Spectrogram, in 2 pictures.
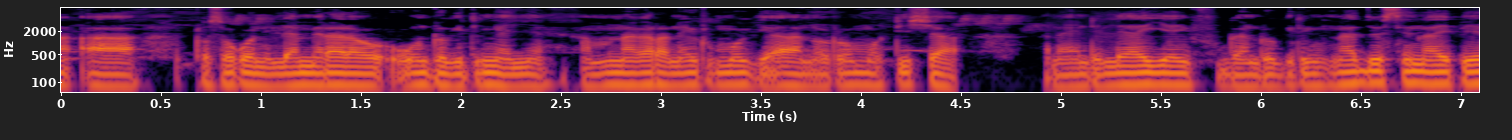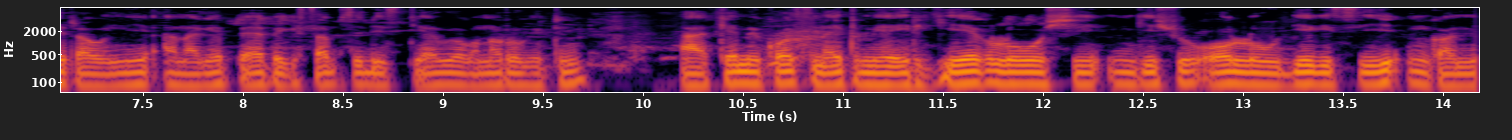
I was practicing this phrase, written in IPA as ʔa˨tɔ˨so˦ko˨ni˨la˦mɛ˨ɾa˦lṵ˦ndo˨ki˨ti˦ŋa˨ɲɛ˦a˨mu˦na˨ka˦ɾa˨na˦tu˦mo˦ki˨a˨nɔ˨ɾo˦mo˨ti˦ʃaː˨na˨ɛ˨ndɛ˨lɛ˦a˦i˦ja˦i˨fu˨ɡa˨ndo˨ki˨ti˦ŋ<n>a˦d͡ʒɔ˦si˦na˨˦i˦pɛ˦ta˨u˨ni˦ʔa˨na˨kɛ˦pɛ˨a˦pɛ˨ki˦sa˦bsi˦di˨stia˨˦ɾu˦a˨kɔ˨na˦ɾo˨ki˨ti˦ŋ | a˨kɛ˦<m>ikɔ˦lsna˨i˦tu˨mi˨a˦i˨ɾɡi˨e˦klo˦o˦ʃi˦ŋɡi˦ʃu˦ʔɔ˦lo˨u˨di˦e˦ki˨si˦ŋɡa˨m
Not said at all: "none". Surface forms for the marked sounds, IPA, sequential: n, m

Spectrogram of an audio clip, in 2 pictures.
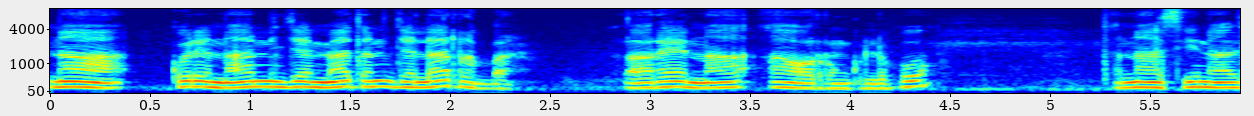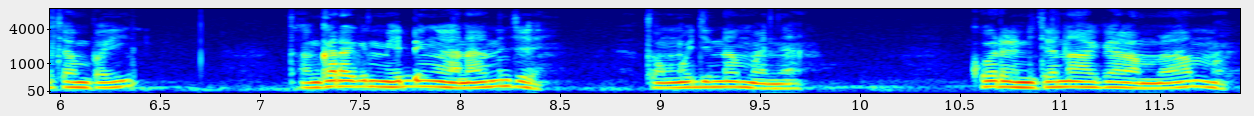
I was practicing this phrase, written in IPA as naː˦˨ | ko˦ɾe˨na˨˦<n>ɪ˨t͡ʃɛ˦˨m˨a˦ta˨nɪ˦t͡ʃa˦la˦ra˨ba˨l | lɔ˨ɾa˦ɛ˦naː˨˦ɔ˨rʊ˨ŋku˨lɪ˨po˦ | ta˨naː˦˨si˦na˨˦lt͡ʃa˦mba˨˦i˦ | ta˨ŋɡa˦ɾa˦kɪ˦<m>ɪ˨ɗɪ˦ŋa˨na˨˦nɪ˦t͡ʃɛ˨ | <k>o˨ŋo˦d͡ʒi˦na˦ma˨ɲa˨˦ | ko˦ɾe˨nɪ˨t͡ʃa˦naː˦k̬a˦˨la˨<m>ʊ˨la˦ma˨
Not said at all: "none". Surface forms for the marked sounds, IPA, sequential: n, m, t, m

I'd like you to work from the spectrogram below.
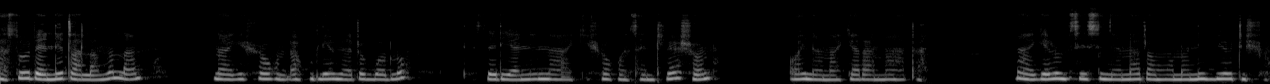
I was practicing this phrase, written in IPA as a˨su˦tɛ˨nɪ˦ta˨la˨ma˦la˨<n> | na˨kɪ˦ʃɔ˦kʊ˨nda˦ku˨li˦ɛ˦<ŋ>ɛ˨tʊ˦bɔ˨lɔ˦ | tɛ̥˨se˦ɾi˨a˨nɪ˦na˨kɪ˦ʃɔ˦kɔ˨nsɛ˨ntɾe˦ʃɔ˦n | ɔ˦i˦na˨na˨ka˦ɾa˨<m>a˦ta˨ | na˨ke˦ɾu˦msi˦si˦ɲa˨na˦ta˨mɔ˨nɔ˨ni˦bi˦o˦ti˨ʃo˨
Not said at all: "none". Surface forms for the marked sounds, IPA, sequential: m, m, n

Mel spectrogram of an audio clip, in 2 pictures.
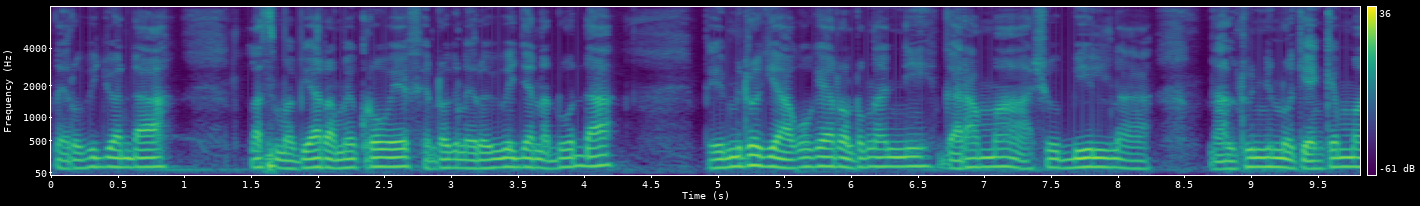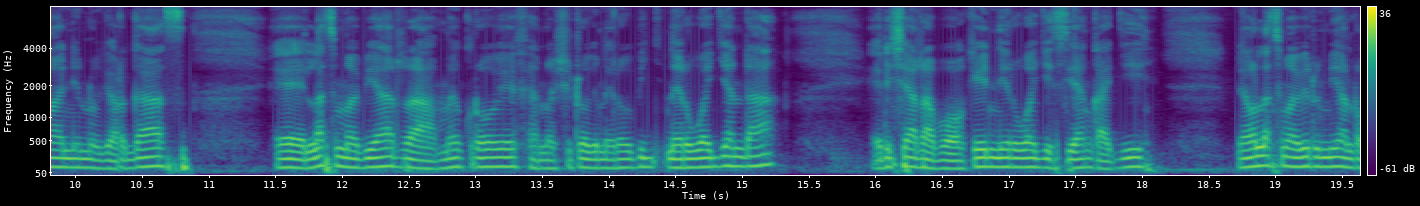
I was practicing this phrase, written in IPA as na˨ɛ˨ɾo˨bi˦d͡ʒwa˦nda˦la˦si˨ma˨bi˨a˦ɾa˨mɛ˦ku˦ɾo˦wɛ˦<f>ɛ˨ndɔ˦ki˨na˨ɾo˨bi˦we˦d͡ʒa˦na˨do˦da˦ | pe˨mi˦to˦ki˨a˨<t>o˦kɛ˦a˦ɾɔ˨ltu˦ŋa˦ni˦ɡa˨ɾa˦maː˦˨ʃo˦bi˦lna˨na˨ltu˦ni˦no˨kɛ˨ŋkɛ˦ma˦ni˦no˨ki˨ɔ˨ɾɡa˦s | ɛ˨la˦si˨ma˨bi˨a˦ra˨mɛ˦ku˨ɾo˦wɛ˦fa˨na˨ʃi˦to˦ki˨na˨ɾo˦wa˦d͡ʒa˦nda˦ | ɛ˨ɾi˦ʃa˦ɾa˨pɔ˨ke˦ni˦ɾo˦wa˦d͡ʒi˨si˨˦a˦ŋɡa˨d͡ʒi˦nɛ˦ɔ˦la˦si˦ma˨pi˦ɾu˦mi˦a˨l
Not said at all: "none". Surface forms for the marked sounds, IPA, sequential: f, k

